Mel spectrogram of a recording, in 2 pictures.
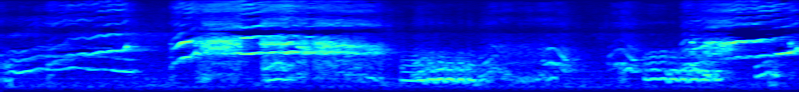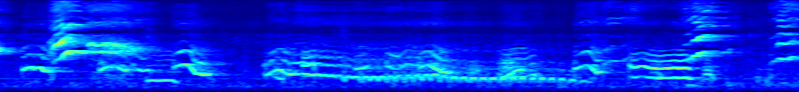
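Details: Puppies finding their voice together indoors: high sliding howls and yelps mixed with rough growly bursts, overlapping voices rising and falling, with a short pause midway before the chorus resumes.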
